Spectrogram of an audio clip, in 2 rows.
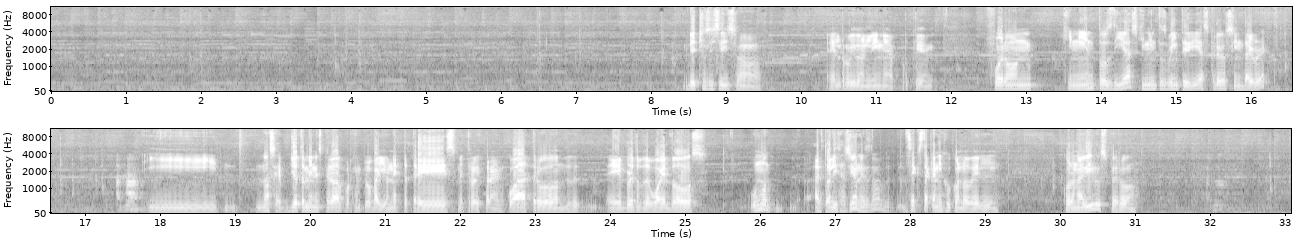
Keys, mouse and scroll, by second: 0.6 click, 1.8 middle click, 2.4 click, 4.7 click, 7.1 ctrl+click, 8.1 ctrl+z, 8.6 middle click, 8.7 f, 8.8 click, 9.3 ctrl+click, 10.6 ctrl+z, 11.1 click, 15.7 middle click, 15.9 shift+middle click, 16.6 shift+f, 16.8 click, 28.8 middle click, 29.8 shift+middle click, 31.0 shift+middle click, 31.6 click, 32.8 middle click.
